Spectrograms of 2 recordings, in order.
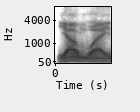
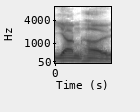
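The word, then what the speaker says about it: Younghoe: Young Way, not Yung-ho. That would be a very odd way of pronouncing it.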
